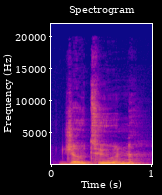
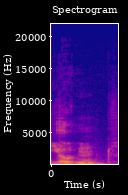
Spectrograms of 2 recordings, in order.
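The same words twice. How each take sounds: First: The word begins with a hard J sound. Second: The word begins with a Y sound. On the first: The speaker calls it wrong. "he reads the giants, the the Norse based giants as Jotun" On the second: The speaker calls it right. "it shouldn't be a hard J"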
